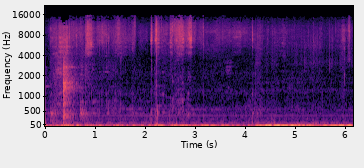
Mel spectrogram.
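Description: Silicone bowl scraper scraping bread dough off the sides of a stainless steel mixing bowl, with short scrapes and light knocks against the metal that grow busier and louder in the second half.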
